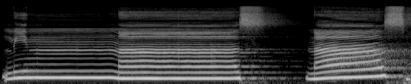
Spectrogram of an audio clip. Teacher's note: ghunah musyaddadah atau wajibul gunnah atau Nun musyaddadah karena Nun bertasydid cara bacanya dengung tahan bunyi dengungannya kurang lebih dua harakat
